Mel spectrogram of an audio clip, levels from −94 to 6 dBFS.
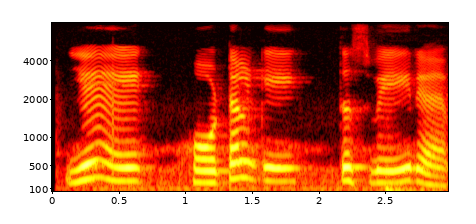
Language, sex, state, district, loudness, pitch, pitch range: Hindi, female, Punjab, Fazilka, -15 LUFS, 235 Hz, 230-280 Hz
